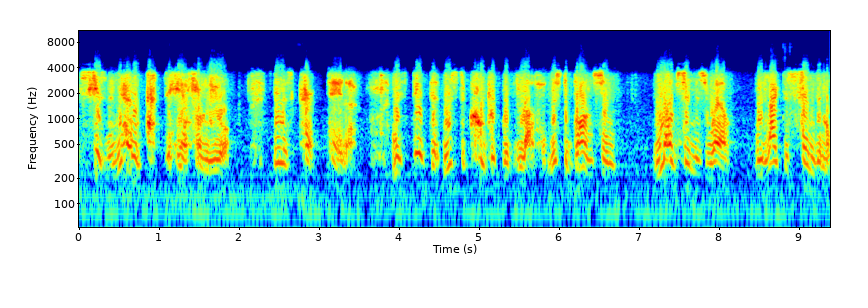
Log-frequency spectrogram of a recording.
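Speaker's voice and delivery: put-on British accent, best effort. Retelling a phone call to a production company: imitating his own British accent. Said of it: "and I did a British accent".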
